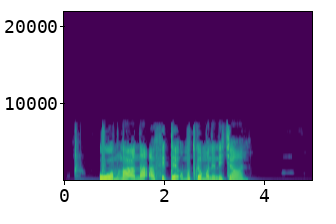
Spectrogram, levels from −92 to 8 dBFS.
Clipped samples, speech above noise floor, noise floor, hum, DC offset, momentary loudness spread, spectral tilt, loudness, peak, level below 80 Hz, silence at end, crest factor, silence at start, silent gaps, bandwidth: under 0.1%; 67 dB; -82 dBFS; 50 Hz at -45 dBFS; under 0.1%; 14 LU; -5 dB/octave; -15 LUFS; -2 dBFS; -58 dBFS; 1.3 s; 16 dB; 0.2 s; none; 7.6 kHz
